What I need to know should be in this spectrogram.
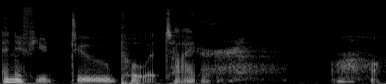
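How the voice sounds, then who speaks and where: In a heavily acted intimate ASMR roleplay, a man with a medium-pitched, creaky, breathy voice plays a teasing, dominant, seasoned anime hero cast as a tender lover. He murmurs breathily and drifts into whispers, the mood tender and sultry, on a dry, clean studio recording.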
